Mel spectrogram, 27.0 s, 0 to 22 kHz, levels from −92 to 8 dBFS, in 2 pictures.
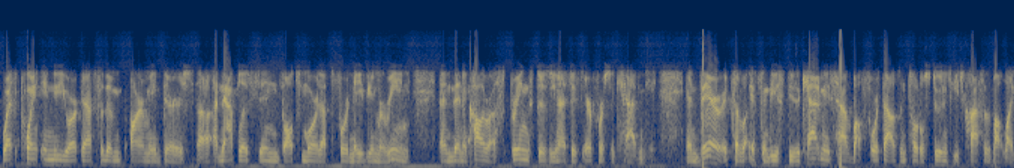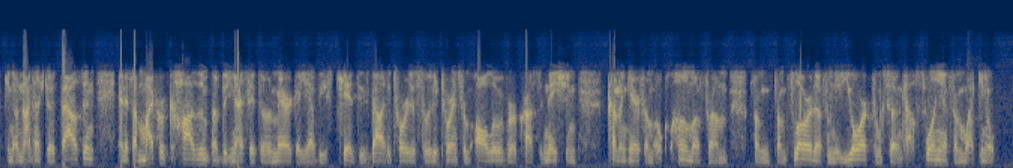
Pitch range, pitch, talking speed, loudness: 90-105 Hz, 95 Hz, 215 wpm, -20 LUFS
